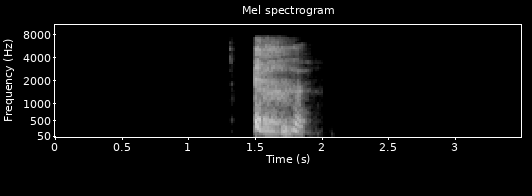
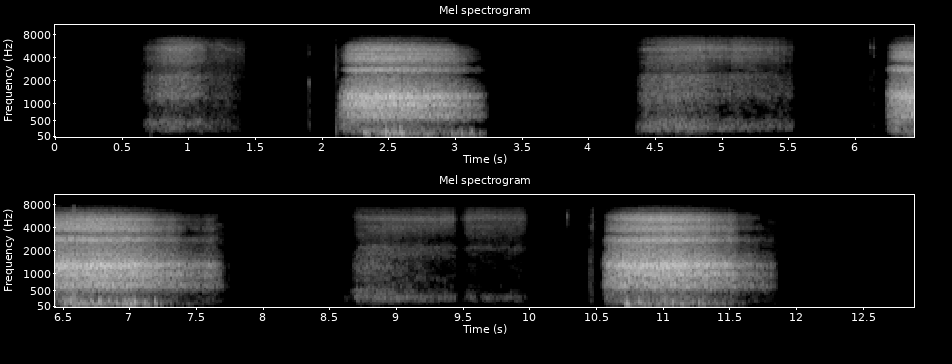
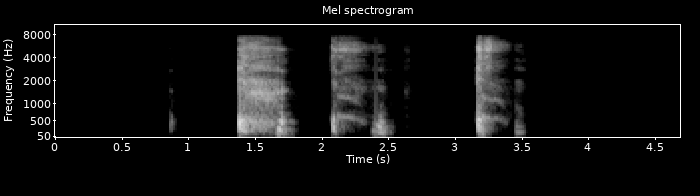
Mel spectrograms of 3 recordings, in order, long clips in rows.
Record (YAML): cough_length: 3.5 s
cough_amplitude: 28488
cough_signal_mean_std_ratio: 0.22
exhalation_length: 12.9 s
exhalation_amplitude: 16395
exhalation_signal_mean_std_ratio: 0.41
three_cough_length: 4.7 s
three_cough_amplitude: 31133
three_cough_signal_mean_std_ratio: 0.25
survey_phase: beta (2021-08-13 to 2022-03-07)
age: 18-44
gender: Female
wearing_mask: 'No'
symptom_none: true
smoker_status: Never smoked
respiratory_condition_asthma: false
respiratory_condition_other: false
recruitment_source: REACT
submission_delay: 2 days
covid_test_result: Negative
covid_test_method: RT-qPCR
influenza_a_test_result: Negative
influenza_b_test_result: Negative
